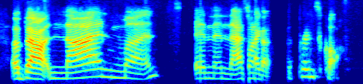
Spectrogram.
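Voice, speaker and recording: A woman's medium-pitched voice at a moderate pace, with a Kentucky accent. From Kentucky, US. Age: 30s. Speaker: drummer. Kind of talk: casual interview.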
